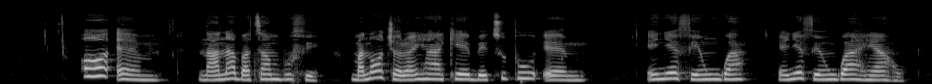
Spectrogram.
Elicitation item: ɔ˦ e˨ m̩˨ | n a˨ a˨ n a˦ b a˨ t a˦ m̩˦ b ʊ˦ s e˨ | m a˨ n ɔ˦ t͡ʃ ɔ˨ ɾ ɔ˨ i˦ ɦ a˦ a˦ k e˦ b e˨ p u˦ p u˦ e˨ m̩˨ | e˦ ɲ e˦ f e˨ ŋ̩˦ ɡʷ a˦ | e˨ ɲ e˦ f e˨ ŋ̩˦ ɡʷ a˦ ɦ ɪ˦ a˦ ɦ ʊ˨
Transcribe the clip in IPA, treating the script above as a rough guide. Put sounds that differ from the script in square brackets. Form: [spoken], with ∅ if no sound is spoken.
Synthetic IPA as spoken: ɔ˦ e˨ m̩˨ | n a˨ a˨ n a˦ b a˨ t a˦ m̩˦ b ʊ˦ [f] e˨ | m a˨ n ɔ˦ t͡ʃ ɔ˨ ɾ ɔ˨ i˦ ɦ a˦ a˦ k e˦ b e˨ [t] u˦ p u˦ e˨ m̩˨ | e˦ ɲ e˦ f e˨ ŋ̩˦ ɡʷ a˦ | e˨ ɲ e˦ f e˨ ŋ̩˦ ɡʷ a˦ ɦ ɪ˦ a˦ ɦ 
